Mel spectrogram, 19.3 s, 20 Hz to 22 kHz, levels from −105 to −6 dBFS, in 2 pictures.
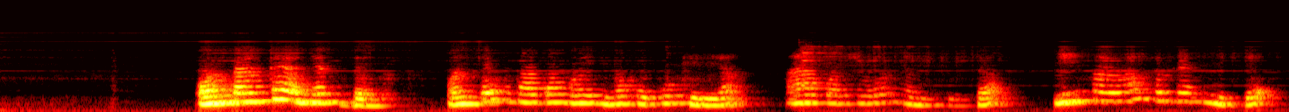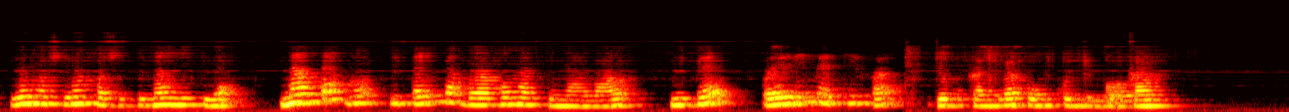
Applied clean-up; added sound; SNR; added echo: neural mask model DeepFilterNet 3.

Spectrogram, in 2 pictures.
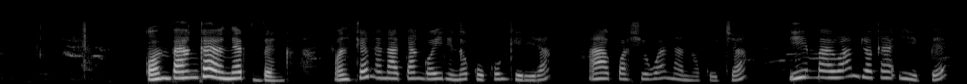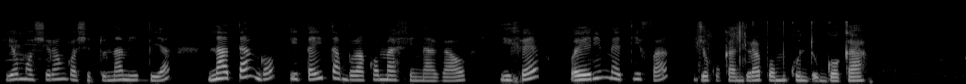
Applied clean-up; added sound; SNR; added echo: none; none; none; none.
